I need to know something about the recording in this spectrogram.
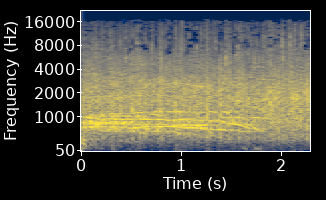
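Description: Sustained applause from a studio audience, a dense steady wash of clapping hands at an even, loud level throughout, with no one speaking over it.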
